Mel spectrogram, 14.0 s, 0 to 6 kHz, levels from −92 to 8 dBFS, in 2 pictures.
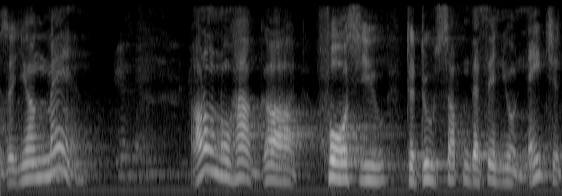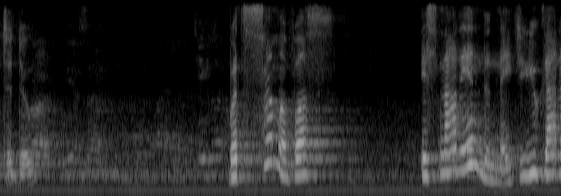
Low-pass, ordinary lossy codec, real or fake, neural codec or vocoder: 5.4 kHz; AAC, 48 kbps; real; none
